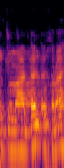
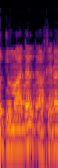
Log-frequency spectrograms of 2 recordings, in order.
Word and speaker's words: جمادی الاخری: کا چھٹا مہینہ ہے۔ اس مہینے کے نام کا صحیح تلفظ وہ جمادی الاخری ہے اور اس کو جمادی الاخرہ بھی کہا جاتا ہے۔ بہرحال تو اس مہینے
